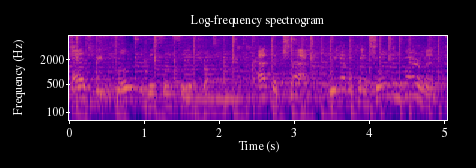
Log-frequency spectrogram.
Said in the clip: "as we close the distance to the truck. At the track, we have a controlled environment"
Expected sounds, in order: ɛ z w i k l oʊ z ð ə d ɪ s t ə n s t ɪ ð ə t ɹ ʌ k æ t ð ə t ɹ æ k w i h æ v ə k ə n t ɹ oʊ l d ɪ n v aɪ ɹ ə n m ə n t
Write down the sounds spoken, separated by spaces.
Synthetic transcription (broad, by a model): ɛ z w i k l oʊ z ð ə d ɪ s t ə n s t ɪ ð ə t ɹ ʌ æ t ð ə t ɹ æ k w i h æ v ə k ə n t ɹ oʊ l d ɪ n v aɪ ɹ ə n m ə n t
